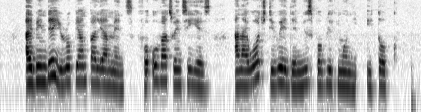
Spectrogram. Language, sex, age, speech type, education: Nigerian Pidgin, female, 15-29, spontaneous, tertiary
